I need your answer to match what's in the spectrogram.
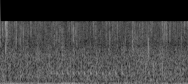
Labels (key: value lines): label: biophony, rattle response
recorder: SoundTrap 500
